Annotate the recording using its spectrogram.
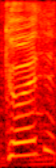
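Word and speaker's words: Goode: Dahlia Sin, the one and only Gigi Good, the E is silent.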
